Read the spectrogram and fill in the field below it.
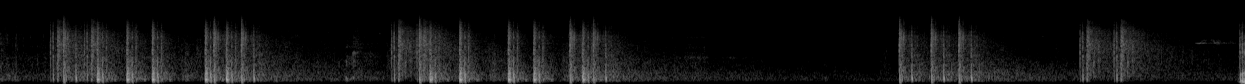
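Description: Distant gunfire in the Escape from Tarkov video game comes in rapid bursts of sharp cracks, several clusters separated by brief quiet gaps, faint and far off with no talk over it.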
